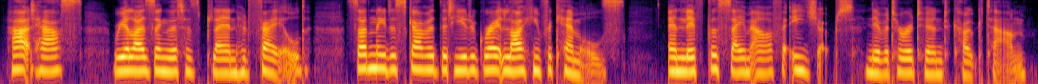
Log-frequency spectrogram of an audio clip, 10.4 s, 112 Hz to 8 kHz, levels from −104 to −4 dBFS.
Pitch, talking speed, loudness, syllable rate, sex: 215 Hz, 165 wpm, -18 LUFS, 5.2 syllables/s, female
